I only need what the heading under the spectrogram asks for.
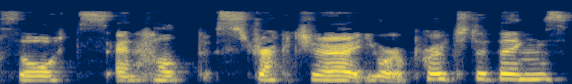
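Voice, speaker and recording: Speaking at a fairly quick pace, a woman with a South African accent has a fairly high pitch, heard in a dry, close sound with no echo. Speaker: agile coach. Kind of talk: interview.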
